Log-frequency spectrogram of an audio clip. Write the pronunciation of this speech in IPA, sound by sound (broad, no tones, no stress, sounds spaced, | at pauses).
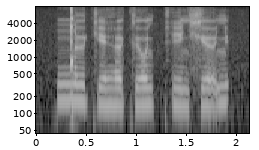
ŋ͡ǃ ɨ kʲ e ɦ ɘ kʲ o lʲ kʰ i lʲ xʲ ɘ lʲ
